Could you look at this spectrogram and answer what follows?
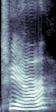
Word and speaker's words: tear: and then the wheat tear here the double weep I say tear it's t-e-a-r slow stitching yeah all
